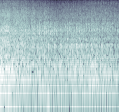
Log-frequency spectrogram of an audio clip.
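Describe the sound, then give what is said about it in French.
A tractor engine runs steadily as it is driven straight along crop rows while blades hoe between them, a continuous broad rumble with no change in pitch or loudness, heard on its own with no voices. “pour guider un peu plus finement les lames pour biner, pendant que moi, je conduis le tracteur en essayant d'aller tout droit et sans écraser les rangs.”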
